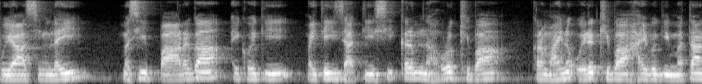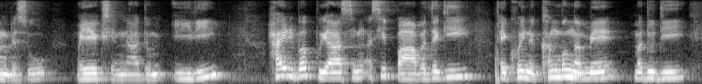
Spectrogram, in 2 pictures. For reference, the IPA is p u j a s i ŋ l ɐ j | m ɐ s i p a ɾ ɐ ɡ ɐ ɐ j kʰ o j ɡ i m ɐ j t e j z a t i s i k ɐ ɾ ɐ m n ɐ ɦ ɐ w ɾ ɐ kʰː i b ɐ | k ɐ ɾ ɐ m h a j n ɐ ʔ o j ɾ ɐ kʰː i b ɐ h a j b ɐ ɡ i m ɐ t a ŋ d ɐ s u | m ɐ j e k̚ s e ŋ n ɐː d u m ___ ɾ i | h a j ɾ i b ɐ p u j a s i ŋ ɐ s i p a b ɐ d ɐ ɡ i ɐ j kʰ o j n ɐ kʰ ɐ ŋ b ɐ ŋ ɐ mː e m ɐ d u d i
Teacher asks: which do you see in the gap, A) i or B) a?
A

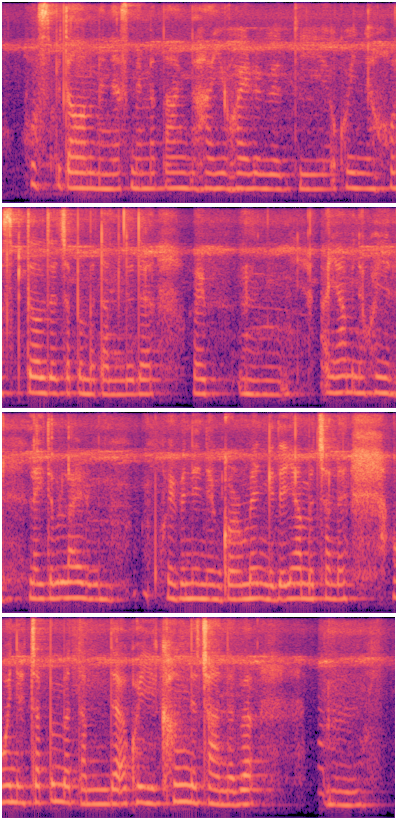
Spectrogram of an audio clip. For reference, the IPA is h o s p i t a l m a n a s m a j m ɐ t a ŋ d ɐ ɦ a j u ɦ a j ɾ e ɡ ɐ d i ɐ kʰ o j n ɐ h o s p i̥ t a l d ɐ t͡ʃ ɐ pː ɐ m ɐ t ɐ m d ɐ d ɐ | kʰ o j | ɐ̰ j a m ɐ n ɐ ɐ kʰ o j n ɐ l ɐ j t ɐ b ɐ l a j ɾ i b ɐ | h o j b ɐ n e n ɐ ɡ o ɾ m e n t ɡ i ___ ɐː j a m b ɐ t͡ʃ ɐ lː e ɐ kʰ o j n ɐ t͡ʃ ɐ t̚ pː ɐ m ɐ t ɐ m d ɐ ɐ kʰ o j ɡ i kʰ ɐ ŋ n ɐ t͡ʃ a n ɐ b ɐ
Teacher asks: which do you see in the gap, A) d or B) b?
A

